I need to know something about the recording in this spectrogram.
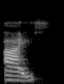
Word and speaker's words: ice: ahora si se preguntan por qué se dice Ice si se escribe i c e es porque cuando una palabra termina en e no se pronuncia la última e la última e es muda cuando una palabra termina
